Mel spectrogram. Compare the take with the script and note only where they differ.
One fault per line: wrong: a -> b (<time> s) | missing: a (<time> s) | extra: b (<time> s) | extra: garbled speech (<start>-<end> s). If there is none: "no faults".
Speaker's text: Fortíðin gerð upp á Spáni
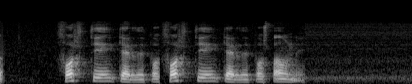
extra: fortíðin gerð upp (1.7 s)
